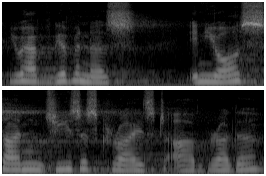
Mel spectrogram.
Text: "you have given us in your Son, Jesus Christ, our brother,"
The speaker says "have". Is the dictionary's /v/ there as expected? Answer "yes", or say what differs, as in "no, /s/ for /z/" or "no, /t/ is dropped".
yes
